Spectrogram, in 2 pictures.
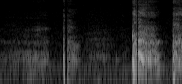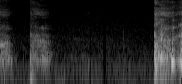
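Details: Adult with a summer common cold giving about five coughs, three close together then one more after a pause.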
